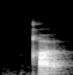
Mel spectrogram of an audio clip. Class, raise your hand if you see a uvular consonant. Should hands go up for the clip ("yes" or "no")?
yes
